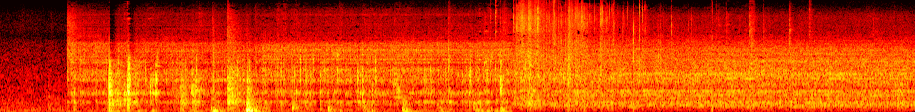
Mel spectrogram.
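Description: Kitchen sounds of making a hot drink: a metal spoon scraping and clinking in a glass jar and against ceramic mugs, a quick run of sharp clicks and knocks starting about a second in. After that comes a steady hiss.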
